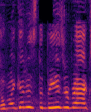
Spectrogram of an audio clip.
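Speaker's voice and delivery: high, loud, quick excited cry; imitating her daughter's thrilled shout; mock kid announcing the bees returned. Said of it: "she's like".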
